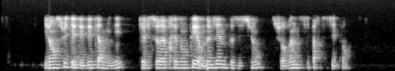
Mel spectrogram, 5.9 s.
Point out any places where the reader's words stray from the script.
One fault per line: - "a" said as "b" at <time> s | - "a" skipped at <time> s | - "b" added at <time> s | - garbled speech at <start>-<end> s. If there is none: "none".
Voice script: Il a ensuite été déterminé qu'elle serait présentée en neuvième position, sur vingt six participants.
none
